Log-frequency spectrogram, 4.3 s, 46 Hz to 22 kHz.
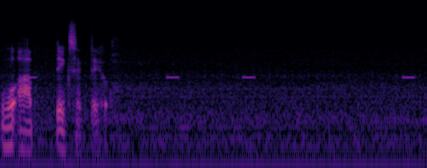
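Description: A few brief voice sounds in the first second, then two short, faint beeps about a second apart from the Hyundai Creta's dashboard touchscreen, confirming taps on its 360-degree camera view buttons.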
